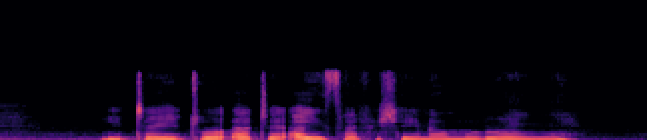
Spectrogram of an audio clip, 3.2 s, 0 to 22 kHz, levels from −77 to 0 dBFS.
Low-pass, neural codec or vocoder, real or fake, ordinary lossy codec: 10.8 kHz; codec, 32 kHz, 1.9 kbps, SNAC; fake; none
